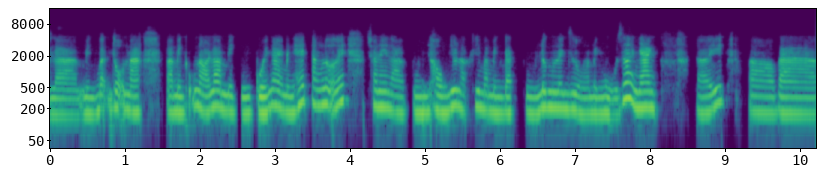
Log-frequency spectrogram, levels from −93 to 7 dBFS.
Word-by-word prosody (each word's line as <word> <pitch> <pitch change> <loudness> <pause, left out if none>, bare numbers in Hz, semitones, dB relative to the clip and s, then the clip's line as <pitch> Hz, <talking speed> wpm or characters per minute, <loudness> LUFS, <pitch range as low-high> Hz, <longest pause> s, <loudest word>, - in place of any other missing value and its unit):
là 155 -1 -2
mình 165 0 -2
bận 190 - -1
rộn 195 -2 0
mà, 180 0 +3 0.3
và 175 - +1
mình 175 -1 +1
cũng 230 +6 -3
nói 190 -1 +2
là 220 0 +4
mình 185 -3 0 0.3
cuối 170 +1 +4
ngày 220 -2 +1
mình 175 -1 0
hết 260 +9 +1
năng 245 -2 0
lượng 245 -2 +3
ấy, 250 +6 +2 0.3
cho 225 - -3
nên 215 -1 +2
là, 175 -2 -3
ừm, 170 0 0
hầu 180 -1 +1
như 205 +6 +3
là 215 -4 -1
khi 220 -2 -2
mà 195 -2 -1
mình 170 -2 -1
đặt 170 0 -1
lưng 185 +5 +1
lên 200 -1 +2
giường 190 -4 0
là 160 - -4
mình 165 0 -1
ngủ 155 -2 -2
rất 305 - +4
là 315 - +6
nhanh. 210 -1 +4 0.5
Đấy, 185 +10 -1 0.3
ờ, 175 -2 -4
và 165 -1 0
180 Hz, 240 wpm, -22 LUFS, 170-210 Hz, 0.5 s, là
